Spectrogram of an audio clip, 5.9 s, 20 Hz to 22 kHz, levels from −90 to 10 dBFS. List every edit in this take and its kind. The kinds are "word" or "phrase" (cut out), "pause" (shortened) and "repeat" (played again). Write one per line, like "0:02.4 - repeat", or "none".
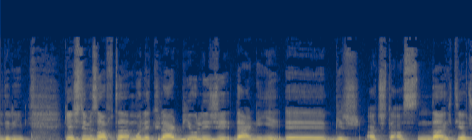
0:04.6 - word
